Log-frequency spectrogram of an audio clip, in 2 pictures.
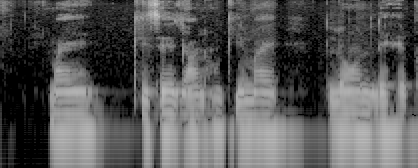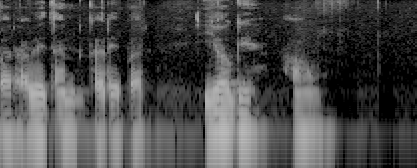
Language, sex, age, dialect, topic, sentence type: Chhattisgarhi, male, 18-24, Northern/Bhandar, banking, statement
